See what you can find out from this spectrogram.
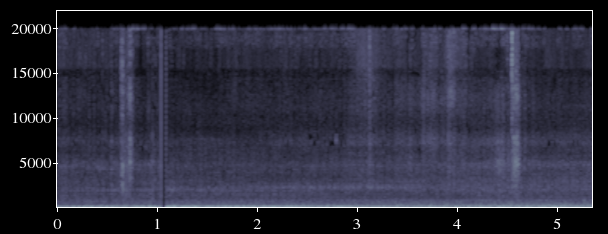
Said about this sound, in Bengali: টপো আপাতত ড্রাইভ করছে।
